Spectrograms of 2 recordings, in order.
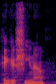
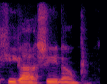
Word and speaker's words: Higashino: Somebody told me a long time ago that Japanese is very syllabic, so you typically have a consonant vowel, and that's one syllable. So if you look at a word, it'd be like Higashino.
